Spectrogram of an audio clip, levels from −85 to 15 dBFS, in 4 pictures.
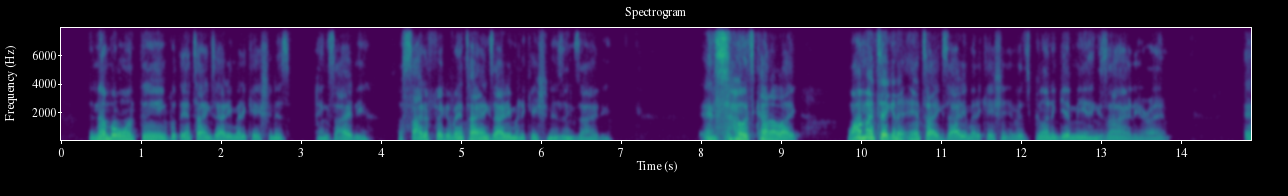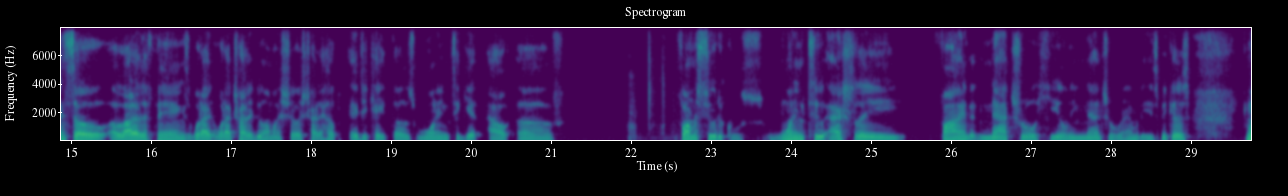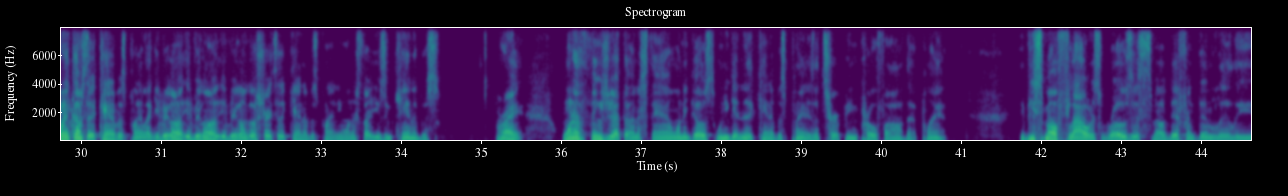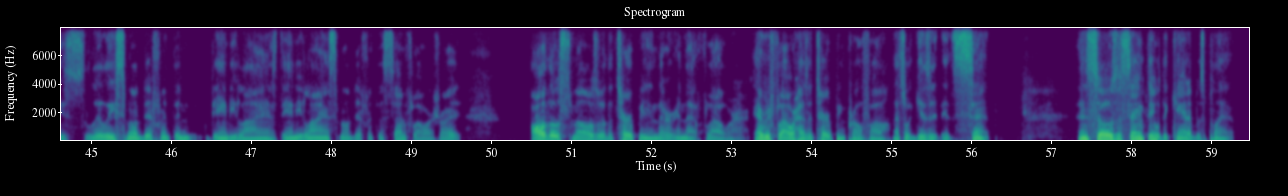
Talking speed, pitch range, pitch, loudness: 185 wpm, 125-160 Hz, 140 Hz, -24 LUFS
